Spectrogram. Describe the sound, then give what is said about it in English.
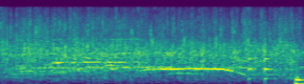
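A crowd claps and cheers steadily for a guest being introduced, a dense, loud roar of applause that never lets up, with a long sustained whistle or shout riding over it partway through. “Please make some noise for my brother”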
